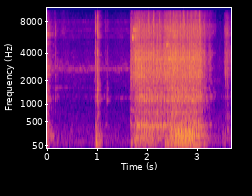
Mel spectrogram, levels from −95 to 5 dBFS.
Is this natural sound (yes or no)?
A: yes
